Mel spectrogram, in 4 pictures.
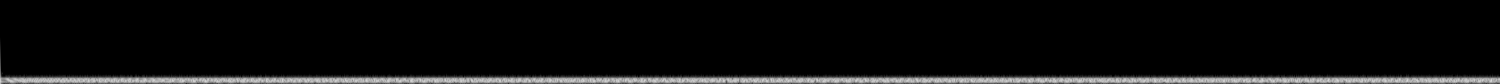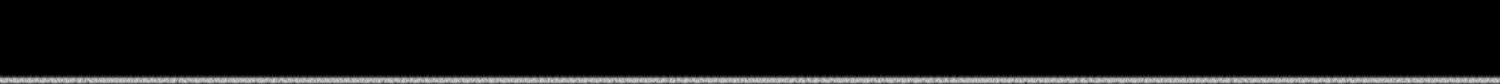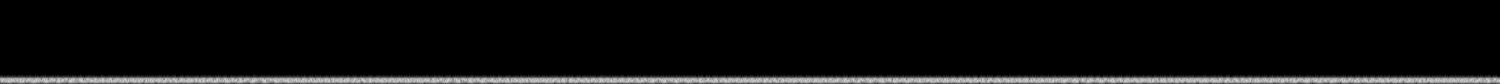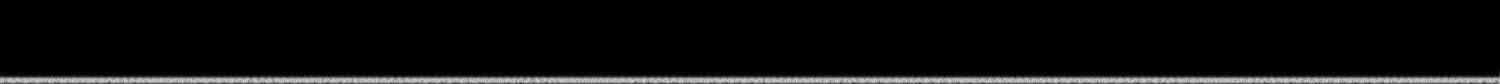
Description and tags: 1-octave--12-semitones
Have you ever wondered how an octave of simultaneously played tones sounds like? Here it is, a 12 notes pattern (12 semitones from C to B, 12-TET logarithmic scale with A=220Hz), made of equally loud, pure sinus tones.
experiment, notes, octave, tones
